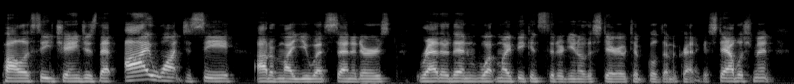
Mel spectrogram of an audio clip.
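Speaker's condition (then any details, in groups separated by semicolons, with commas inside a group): No condition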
